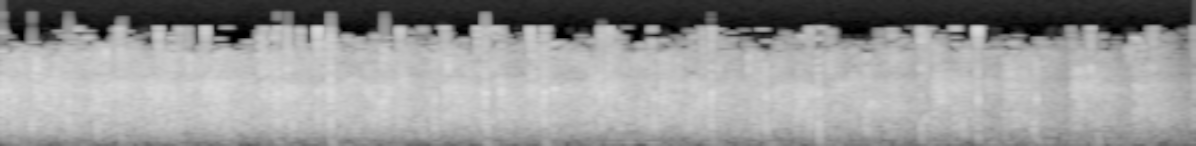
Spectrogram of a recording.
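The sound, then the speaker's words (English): A studio audience applauds the candidates at a forum, with dense, steady clapping that stays loud for the whole six seconds. “Studio audience, please join me in thanking the candidates for their participation in tonight's forum.”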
